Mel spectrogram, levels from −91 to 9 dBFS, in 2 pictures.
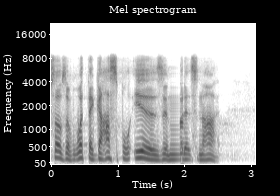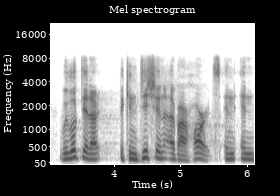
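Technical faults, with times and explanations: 1.81–1.95 s, burst of packet loss: a run of packets after "what the gospel is" was lost or arrived too late to play, so the receiver stretched and faded the last sound for about 120 ms, then jumped ahead to "it's not" with about 120 ms of speech missing.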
